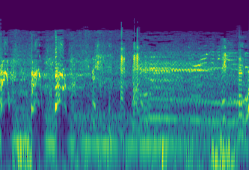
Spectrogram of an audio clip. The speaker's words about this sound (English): Who is it, Lulu? Who is it? That's her cue to bark.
